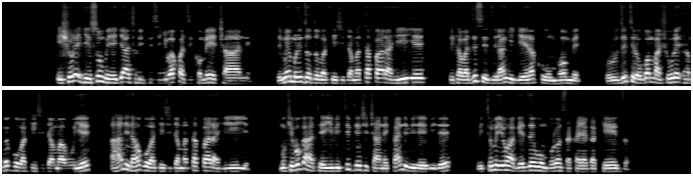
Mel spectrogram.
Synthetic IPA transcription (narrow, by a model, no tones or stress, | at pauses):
iʃuːɾe̞ɟisuːmbujeɟaːt͡ʃoɾifisiɲuβakwaziko̞me̞je̞t͡ʃaːne̞ | z̥imŋe̞muɾiːzo̞zoːβakiʃid͡ʒamatafaɾaɦije̞ | z̥ikaβazisiziɾaŋɡiɡe̞ɾakuːm̥ho̞me̞ | uɾuzitiɾo̞ɡwamaʃuɾe̞hamŋe̞ɡwuβakiʃid͡ʒamaβuje̞ | aɦaːndinahoɡwuːβakiʃid͡ʒamatafaːɾaɦiːje̞ | mukiβuɡahate̞ːjiβitivjiːnʃit͡ʃaːne̞kaːndiβiɾe̞βiɾe̞ | βitumijuhaɡe̞ze̞wuːɱvuɾo̞ːnsakajaɡake̞ːd͡za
